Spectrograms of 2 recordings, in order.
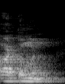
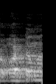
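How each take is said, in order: First: The word ends with an audible n sound. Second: The word ends without any n sound. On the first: "ऑटमन असं त्याचा उच्चार करतात" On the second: "थोडासा जरी silent केला ... ऑटम असा तुम्ही त्याचा उच्चार केला तरी चालेल"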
